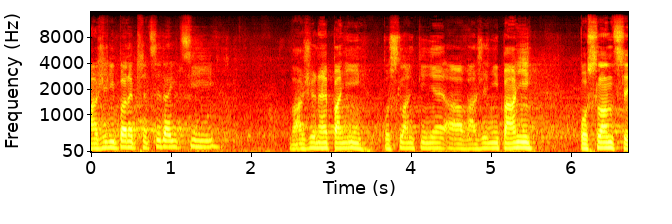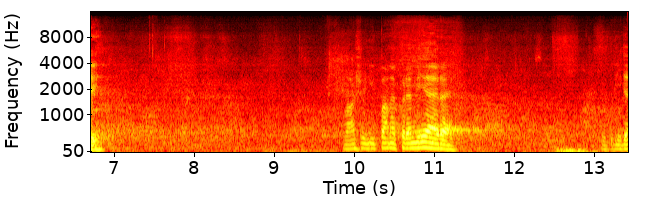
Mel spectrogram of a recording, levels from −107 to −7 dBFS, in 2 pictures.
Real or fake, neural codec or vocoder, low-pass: fake; vocoder, 44.1 kHz, 128 mel bands, Pupu-Vocoder; 14.4 kHz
